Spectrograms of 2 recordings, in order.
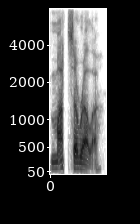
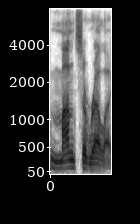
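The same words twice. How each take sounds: First: No extra N sound is inserted in the word. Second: An extra N sound is inserted in the word. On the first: The speaker calls it right. "No, it's just mozzarella" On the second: The speaker calls it wrong. "You put an N in there"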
